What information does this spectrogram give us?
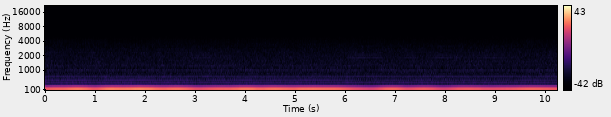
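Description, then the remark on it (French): A steady, low electronic hum of the Sun's vibrations, from solar matter with its eruptions and plasma bulbs, rendered as sound, with a strong droning tone and a fainter overtone above it, sustained and slightly wavering in loudness throughout, with no voices. “Ce bourdonnement est celui de la matière solaire avec ses éruptions et ses bulbes de plasma.”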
